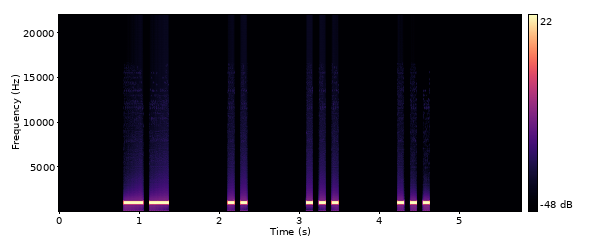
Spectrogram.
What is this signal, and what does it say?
Morse code, heard as a keyed tone, about 15 wpm, spaced as for 8 wpm, 1000 Hz. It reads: MISS
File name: 8wpm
